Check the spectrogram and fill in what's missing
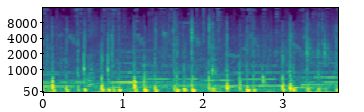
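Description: Horse hooves clip-clop at a steady trotting rhythm in the medieval video game Kingdom Come Deliverance, with quiet, continuous, fairly close rapid hoof beats and no talking.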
